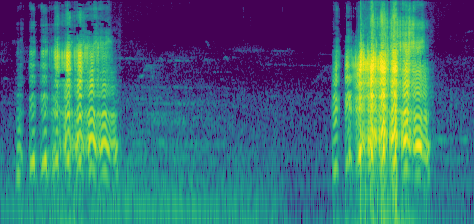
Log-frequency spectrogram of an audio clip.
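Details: Goat letting out two wavering, strained bleats about two seconds apart, the second louder and harsher, with quiet silence between.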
